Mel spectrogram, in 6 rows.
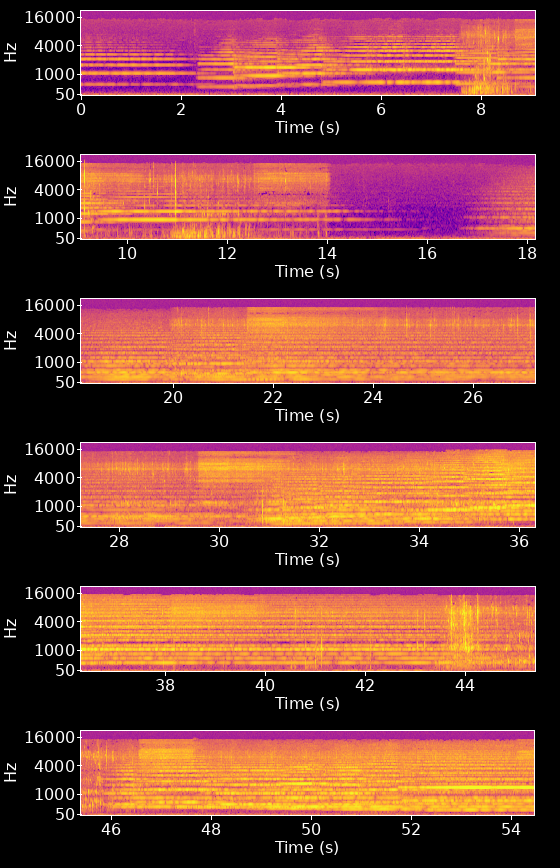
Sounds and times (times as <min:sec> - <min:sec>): Music: 0:00.0 - 0:15.9, 0:16.5 - 0:54.4.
